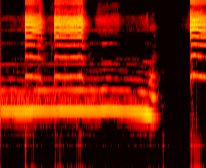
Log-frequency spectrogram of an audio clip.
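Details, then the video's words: Sanza, a female dog who loves to howl when she hears a squeaky toy, holds a long steady mid-pitched howl that drops away at the end, while sharp high squeaks of the toy sound three times. "HOW TO MAKE YOUR DOG HOWL"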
